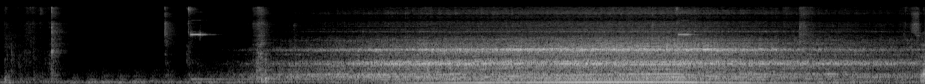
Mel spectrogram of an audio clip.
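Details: 10k BTU GE window air conditioner, two to three years used, starting up with a steady high-pitched squeal over the fan rush: dry, worn fan-motor bearing, replaced with a Nachi 608-2NSE bearing.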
